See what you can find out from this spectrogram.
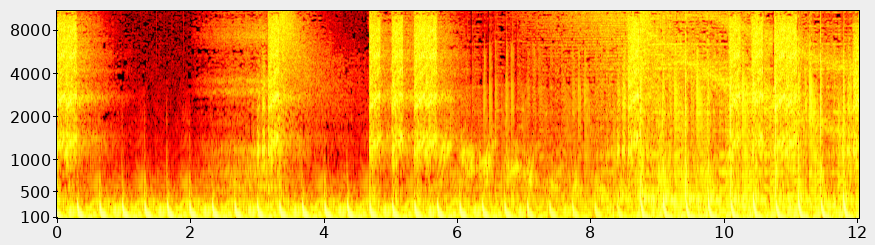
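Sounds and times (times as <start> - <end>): heavy kick drum: 0.6 - 4.7.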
